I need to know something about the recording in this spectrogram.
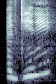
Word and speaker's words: Evgeny: But this individual became one of the decade's most Evgeny Plushenko.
